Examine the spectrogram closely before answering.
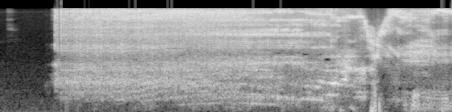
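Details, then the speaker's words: Air conditioner indoor unit starting: loud, harsh rattling and clicking from the blower fan; something caught in the blower. "Wah sangat bising. Tak tahu sangkut apa."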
